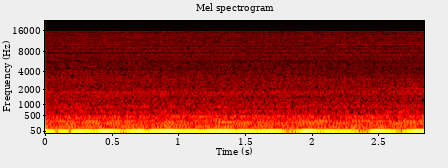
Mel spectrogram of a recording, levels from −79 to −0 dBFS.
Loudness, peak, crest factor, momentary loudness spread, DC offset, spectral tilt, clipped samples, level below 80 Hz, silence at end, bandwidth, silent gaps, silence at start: -26 LUFS; -10 dBFS; 10 dB; 4 LU; under 0.1%; -6 dB/octave; under 0.1%; -20 dBFS; 0 s; 16 kHz; none; 0 s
